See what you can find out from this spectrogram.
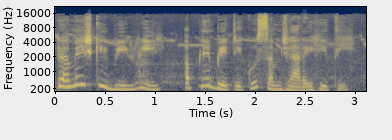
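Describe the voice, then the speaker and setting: A woman narrating a scripted children's story in a dramatic, expressive way. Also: medium pitch, measured pace, a little hiss or hum.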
